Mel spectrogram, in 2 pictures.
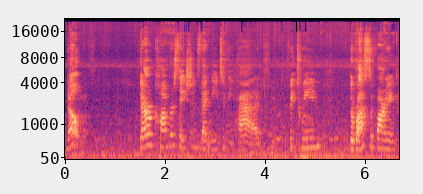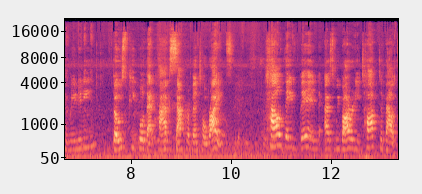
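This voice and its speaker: A woman from California with an American accent, speaking emphatically and deliberately as a panellist at a public event. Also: on the high side, bright, forceful tone, poor audio. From California, United States.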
